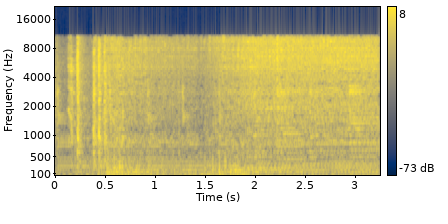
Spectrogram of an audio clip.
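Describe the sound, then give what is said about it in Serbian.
A car engine starts, with a few sharp bursts at the beginning, then settles into a steady, rough, mid-pitched running rumble that continues to the end. “kad ja upalim motor, formira se zvuk motora”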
